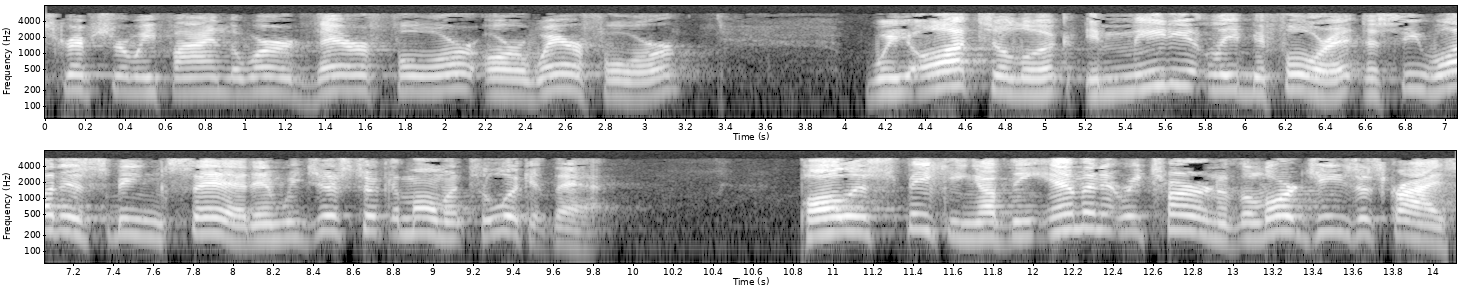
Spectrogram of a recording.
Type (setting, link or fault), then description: setting, large echoing room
